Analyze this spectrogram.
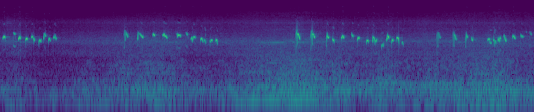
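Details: Blue-winged leafbird song played as a lure, repeated phrases of fast varied whistles and chirps, about three notes per second, in several bursts over ten seconds with quiet gaps between.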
